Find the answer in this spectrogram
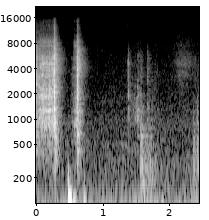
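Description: The leaf shutter of a 4x5 large-format camera firing for a 1/30 s exposure: a sharp click about half a second in, with a softer click just after, preceded by a brief rustle.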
